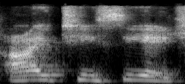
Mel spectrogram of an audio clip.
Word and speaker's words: itch: itch for example h i t c h something i have an itch yeah you don't pronounce the t it's just itch okay if you say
